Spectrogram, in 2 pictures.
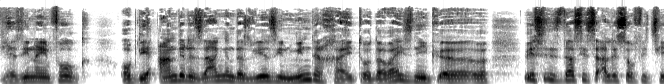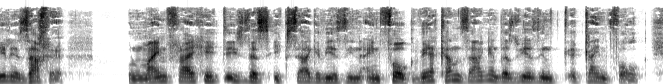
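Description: A man with a normal speaking voice, fairly high in pitch, with ordinary pitch variation and a fairly slow pace on a very clean recording with a silent background. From North Macedonia. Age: 60s. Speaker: actor and poet. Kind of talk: interview. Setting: at his home.

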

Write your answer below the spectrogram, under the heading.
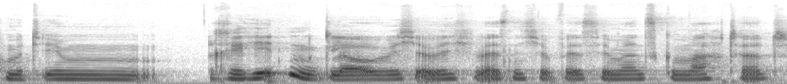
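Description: A woman speaks with a fairly low pitch. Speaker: daughter of the doctor. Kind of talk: interview testimony.

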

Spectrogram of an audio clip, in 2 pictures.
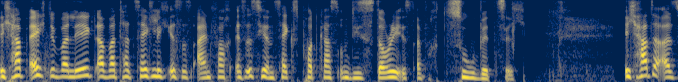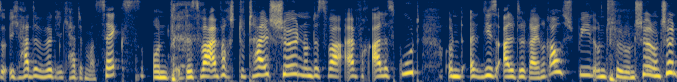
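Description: Here is a woman with a plain, everyday voice, fairly high in pitch and lively in intonation. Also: fairly quick pace. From Germany, Würzburg (Lower Franconia). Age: 30s. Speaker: podcast co-host. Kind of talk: casual chat.

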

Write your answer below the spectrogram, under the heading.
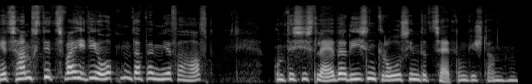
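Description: Fairly high in pitch with ordinary pitch variation, a woman talks in an unremarkable speaking voice. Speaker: former drug dealer. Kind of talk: testimony.

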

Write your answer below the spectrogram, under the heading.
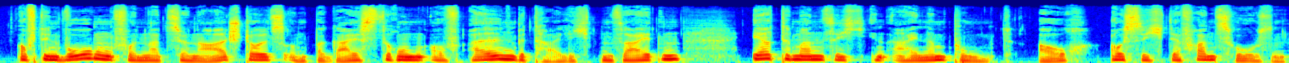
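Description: The speaker goes at a fairly slow pace on a very clean recording with a silent background. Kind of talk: scripted narration. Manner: formal, measured.

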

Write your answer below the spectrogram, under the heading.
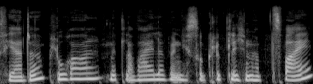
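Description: With a dry, close sound with no echo, a woman has a normal speaking voice, fairly high pitch and fairly even intonation. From southwestern Germany, near Heidelberg. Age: 30s. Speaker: insurance claims worker. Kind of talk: podcast interview, personal life story.

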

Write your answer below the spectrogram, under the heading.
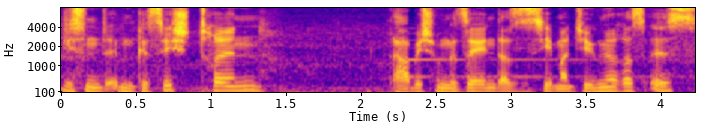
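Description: With noticeable background noise behind him, a man of medium pitch talks at a moderate pace, using ordinary pitch variation and long, frequent pauses. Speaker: volunteer firefighter. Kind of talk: interview. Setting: outdoors.

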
